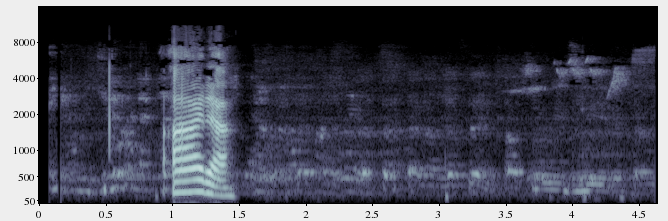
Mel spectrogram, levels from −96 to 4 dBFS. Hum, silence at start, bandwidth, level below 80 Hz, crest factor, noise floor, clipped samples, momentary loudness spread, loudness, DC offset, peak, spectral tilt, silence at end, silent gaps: none; 0.55 s; 11.5 kHz; -72 dBFS; 24 dB; -44 dBFS; under 0.1%; 27 LU; -15 LUFS; under 0.1%; 0 dBFS; -3.5 dB/octave; 0.3 s; none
